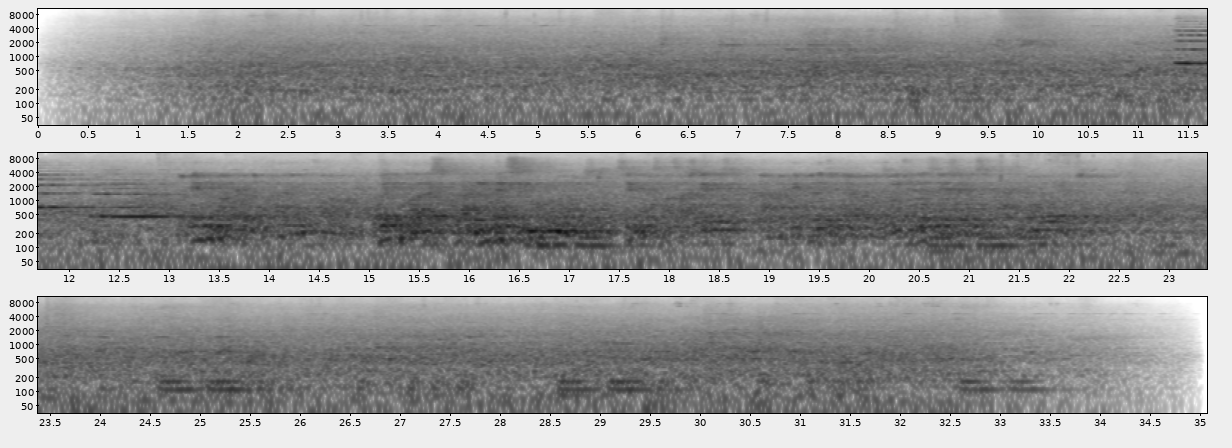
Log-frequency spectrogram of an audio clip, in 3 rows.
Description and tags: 09091600 BeloHorizonte BusTerminal
Announcement at the bus terminal in Belo Horizonte, Brazil
field-recording, belo-horizonte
